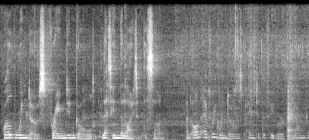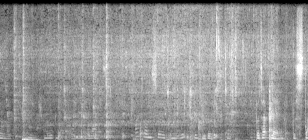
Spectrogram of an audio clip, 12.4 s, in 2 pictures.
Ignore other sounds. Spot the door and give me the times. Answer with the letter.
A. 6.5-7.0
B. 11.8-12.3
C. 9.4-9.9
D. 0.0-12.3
A.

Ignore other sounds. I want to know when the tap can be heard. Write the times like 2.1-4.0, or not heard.
0.0-12.3.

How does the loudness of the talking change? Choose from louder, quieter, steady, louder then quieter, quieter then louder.
quieter then louder.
